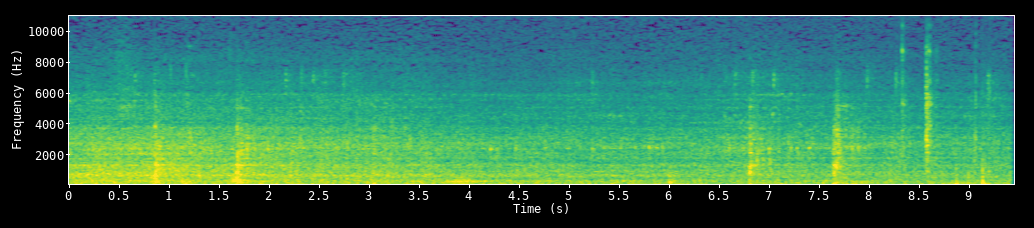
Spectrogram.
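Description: Train of passenger coaches rolling away over pointwork, its wheels clacking over rail joints a handful of times while the rumble slowly fades.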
